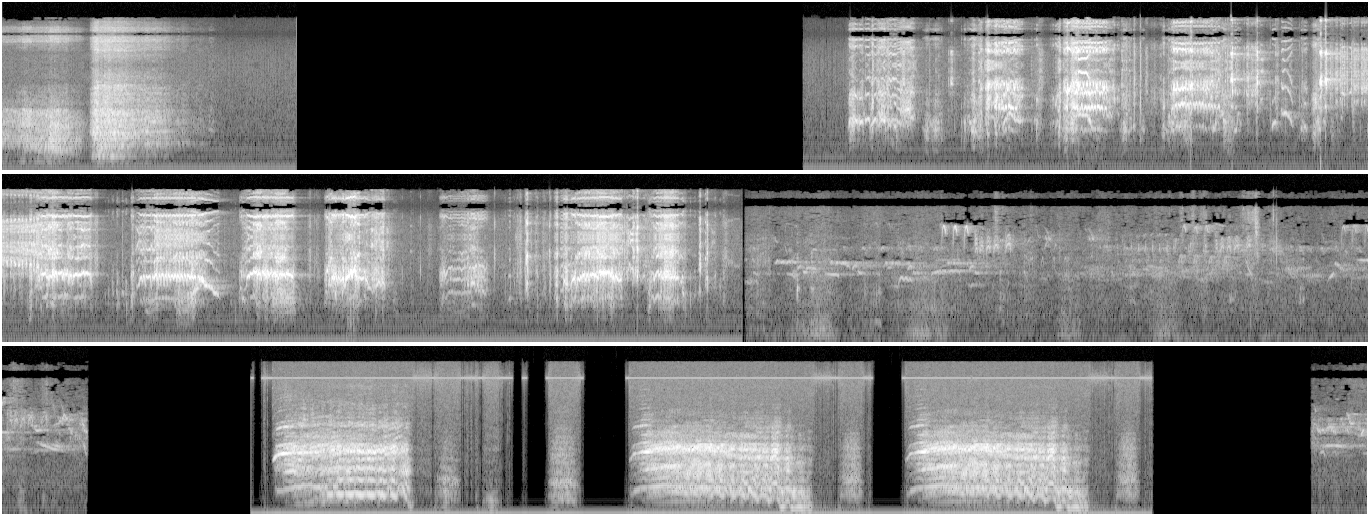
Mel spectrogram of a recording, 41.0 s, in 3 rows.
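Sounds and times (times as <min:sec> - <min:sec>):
loud animal calls bending in pitch: 0:00.0 - 0:02.1, 0:08.5 - 0:20.7, 0:30.0 - 0:38.6.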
